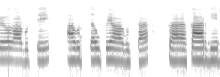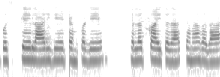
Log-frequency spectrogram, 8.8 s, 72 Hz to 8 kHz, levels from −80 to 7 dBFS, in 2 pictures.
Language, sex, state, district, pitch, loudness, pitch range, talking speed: Kannada, female, Karnataka, Chamarajanagar, 205 Hz, -40 LUFS, 195-210 Hz, 120 wpm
